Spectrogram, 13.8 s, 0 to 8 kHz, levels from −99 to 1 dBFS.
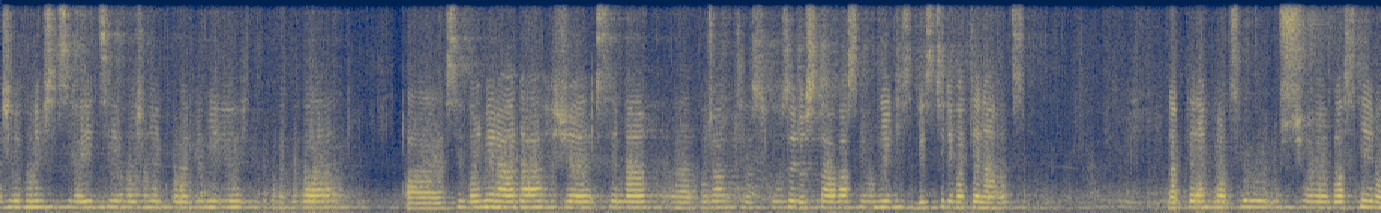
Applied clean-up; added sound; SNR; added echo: neural separator model SepFormer DNS4.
